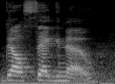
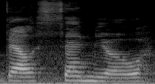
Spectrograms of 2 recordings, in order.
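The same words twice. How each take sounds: First: Segno is read the way it is spelled. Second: Segno is said with an Italian pronunciation. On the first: The speaker calls it wrong. "Looks like it should be del Segno" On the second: The speaker calls it right. "but it's Italian, so it is the del Segno"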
